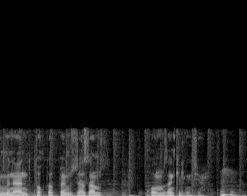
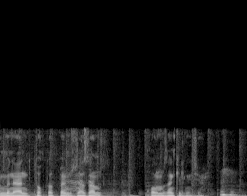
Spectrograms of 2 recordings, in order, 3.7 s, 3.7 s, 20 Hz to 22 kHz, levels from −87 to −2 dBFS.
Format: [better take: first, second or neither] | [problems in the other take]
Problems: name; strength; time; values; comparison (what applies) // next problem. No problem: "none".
first | background sound (Chicken, rooster); 16 dB below the speech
